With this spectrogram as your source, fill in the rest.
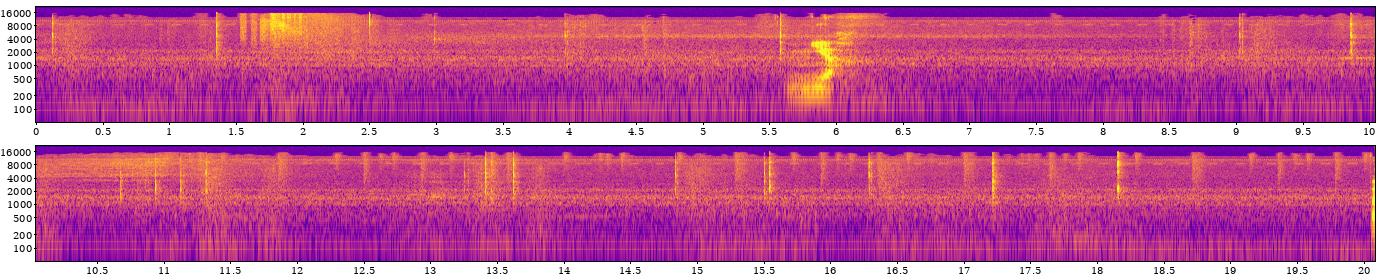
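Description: A game character whooshes as it glides through the air.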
